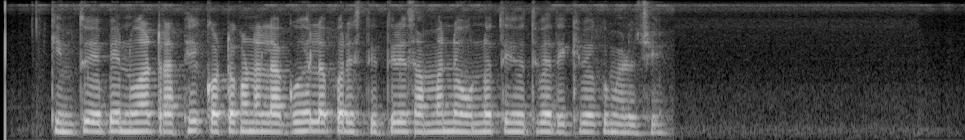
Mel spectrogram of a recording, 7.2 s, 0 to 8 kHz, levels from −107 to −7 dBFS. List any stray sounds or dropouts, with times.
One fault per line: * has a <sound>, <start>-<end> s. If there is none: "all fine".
all fine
